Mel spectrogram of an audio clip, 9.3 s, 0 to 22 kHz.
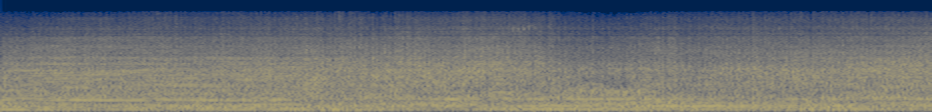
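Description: A Holden Commodore's LS2 V8 held at steady high revs through a burnout, its spinning rear tyres squealing on the pad.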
